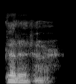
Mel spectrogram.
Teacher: Emphasis on the second syllable.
